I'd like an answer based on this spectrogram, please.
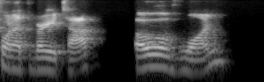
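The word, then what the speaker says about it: O(1): So the first one at the very top, O of 1, again, that's how you pronounce it, O of 1.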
